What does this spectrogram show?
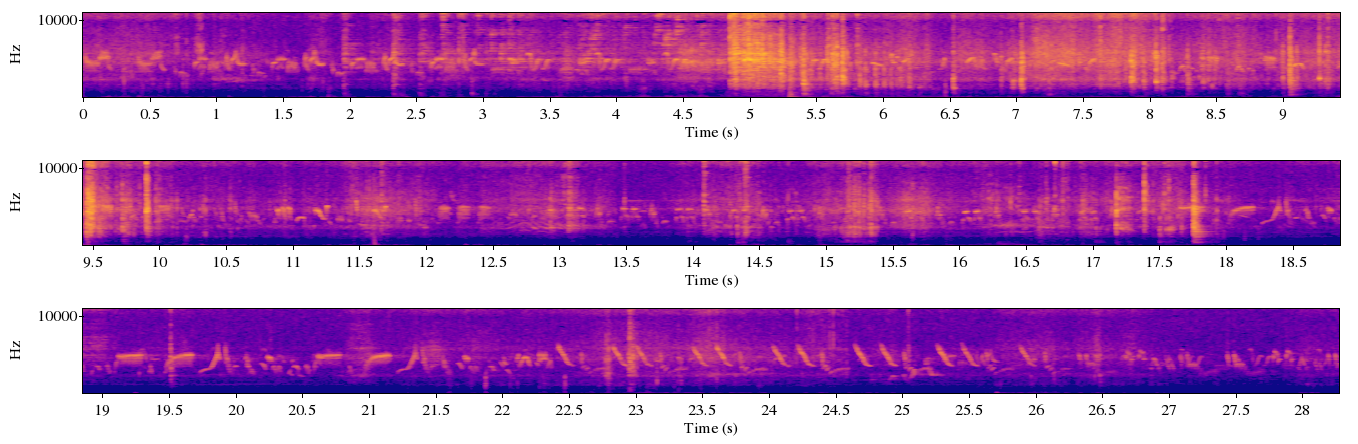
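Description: Birds chirping in quick repeated high notes, with clicks and rustling of handling close by, loudest and busiest about five to ten seconds in.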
